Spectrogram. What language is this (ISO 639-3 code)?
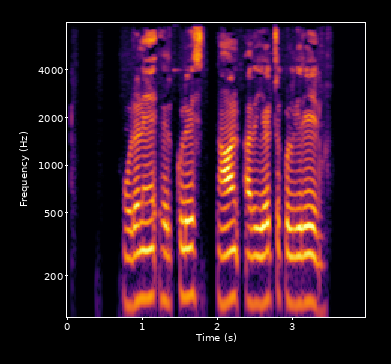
tam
